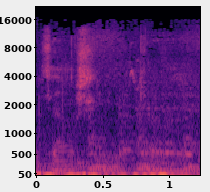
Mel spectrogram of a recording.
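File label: "revolver", louder, Teotitlán del Valle Zapotec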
